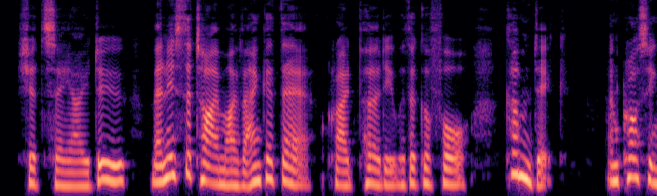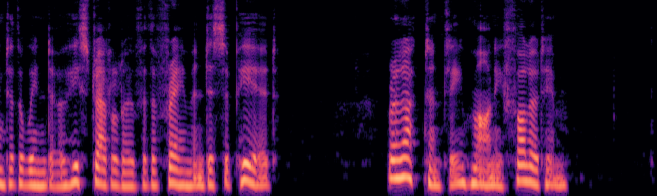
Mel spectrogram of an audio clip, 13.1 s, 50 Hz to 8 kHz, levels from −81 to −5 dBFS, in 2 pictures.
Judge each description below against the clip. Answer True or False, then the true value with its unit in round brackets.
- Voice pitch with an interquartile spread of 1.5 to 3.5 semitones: False (4.2 semitones)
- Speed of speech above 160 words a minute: False (150 wpm)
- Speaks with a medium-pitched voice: True (180 Hz)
